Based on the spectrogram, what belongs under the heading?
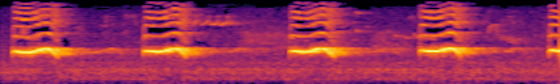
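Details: Asian koel repeating its ringing, upward-swooping whistle five times, evenly spaced at just over a second apart, loud and clear.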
